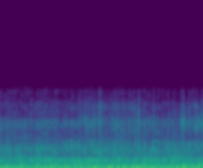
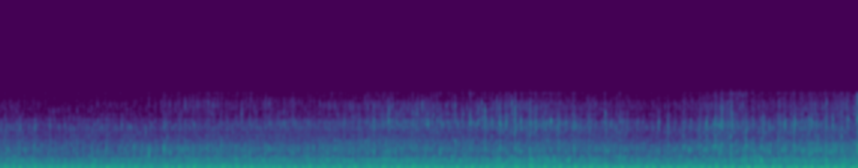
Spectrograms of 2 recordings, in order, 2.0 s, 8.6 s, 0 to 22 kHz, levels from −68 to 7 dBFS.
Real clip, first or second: second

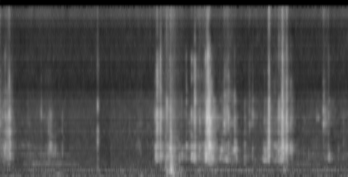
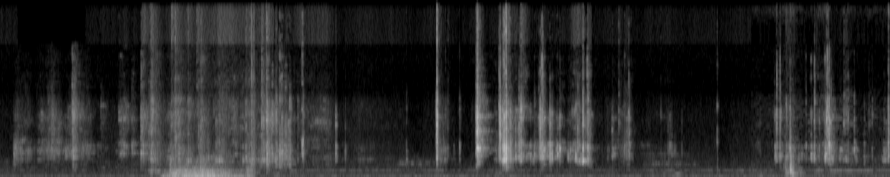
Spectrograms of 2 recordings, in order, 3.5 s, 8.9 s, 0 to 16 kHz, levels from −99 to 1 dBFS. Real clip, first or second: second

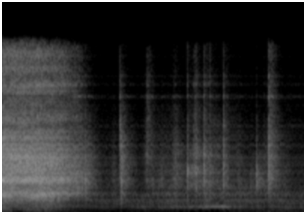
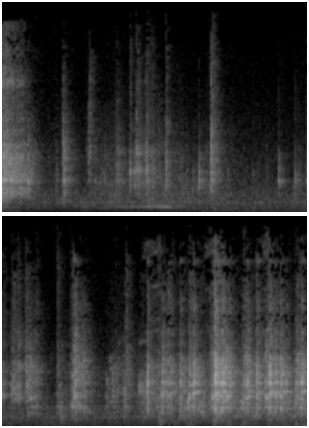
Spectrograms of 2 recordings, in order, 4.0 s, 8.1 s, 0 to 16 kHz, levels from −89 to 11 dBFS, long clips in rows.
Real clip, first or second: second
